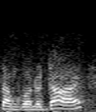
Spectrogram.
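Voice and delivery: usual speaking voice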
